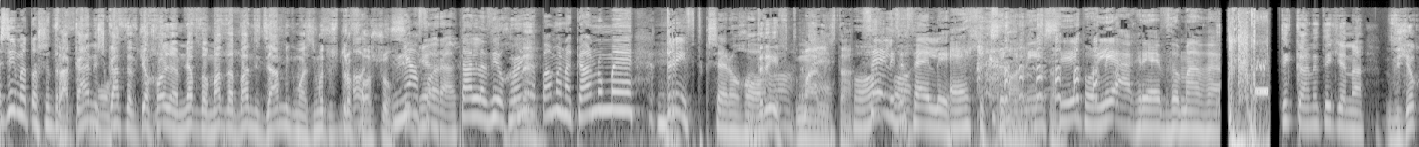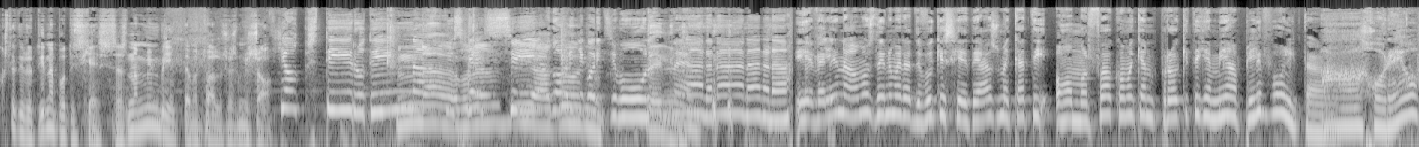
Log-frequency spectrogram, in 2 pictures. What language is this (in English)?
Greek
